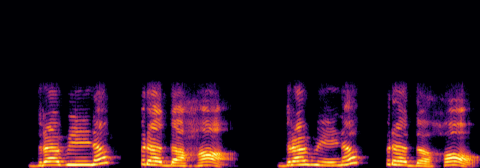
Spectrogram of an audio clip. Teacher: हल्का सा प का आघात प की छाया आएंगी क्योंकि आगे प्र है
